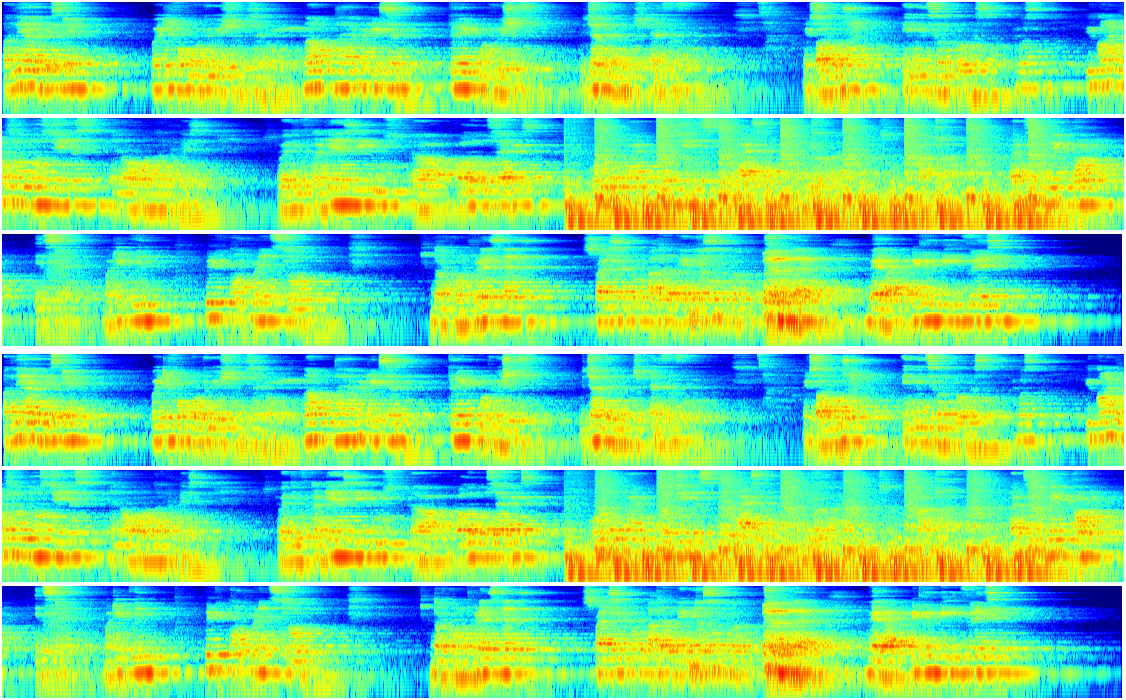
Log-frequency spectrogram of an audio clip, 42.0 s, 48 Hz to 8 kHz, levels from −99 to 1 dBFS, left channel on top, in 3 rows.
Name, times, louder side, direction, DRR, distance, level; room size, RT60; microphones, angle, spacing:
voice 1, 0.0-1.1 1.9-5.1 5.6-6.6 7.2-8.7 9.1-9.6 10.0-10.8 11.2-12.4 12.6-12.9 13.5-16.5 16.7-16.8 17.5-20.6 21.4-24.6 25.0-25.1 25.4-25.9 26.5-27.7 28.5-28.9 29.3-29.9 30.6-32.0 32.4-32.5 33.4-34.6 35.3-40.7, right 1 dB, 45° right, -9 dB, 2.0 m, -26 dB
sound 1, 21.0-27.0, equal, 25° left, 1.4 m, -24 dB
8.7 x 8.6 x 3.0 m, 2.1 s
head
